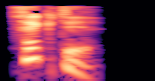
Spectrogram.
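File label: "fictive", English, British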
